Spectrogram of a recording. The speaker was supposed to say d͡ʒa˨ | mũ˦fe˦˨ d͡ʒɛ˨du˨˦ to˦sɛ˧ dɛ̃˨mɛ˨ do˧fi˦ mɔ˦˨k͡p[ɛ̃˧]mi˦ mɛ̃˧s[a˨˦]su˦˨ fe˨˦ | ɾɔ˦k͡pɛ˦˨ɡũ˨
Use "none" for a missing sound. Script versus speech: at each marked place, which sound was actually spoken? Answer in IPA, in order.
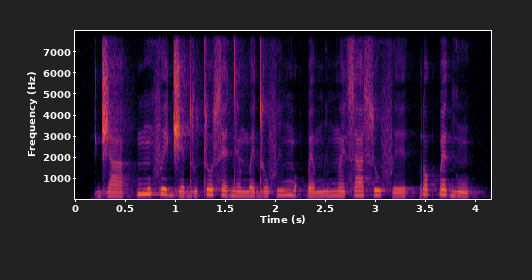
ɛ˧, a˦

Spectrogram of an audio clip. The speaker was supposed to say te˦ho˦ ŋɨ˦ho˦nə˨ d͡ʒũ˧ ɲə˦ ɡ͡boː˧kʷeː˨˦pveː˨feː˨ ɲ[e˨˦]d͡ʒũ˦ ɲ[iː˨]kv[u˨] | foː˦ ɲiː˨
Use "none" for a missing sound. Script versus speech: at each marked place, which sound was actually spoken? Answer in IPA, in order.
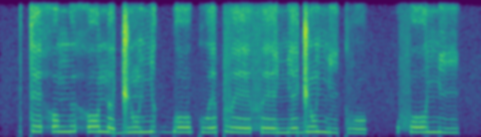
e˨˦, iː˨, u˨

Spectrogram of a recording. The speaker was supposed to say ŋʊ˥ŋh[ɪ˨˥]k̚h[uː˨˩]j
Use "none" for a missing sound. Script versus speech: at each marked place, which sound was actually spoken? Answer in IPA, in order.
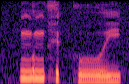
ɪ˥, uː˧

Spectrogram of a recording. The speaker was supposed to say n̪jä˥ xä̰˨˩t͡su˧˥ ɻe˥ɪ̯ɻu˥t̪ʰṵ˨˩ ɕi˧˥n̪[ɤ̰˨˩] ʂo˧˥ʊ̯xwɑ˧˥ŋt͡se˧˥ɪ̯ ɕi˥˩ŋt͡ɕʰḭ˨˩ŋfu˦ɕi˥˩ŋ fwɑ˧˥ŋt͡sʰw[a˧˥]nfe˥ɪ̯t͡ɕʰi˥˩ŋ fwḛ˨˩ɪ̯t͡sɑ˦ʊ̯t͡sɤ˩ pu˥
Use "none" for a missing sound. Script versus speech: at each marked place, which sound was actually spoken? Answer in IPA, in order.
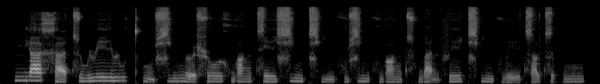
ɤ̰˨˩, a̰˨˩

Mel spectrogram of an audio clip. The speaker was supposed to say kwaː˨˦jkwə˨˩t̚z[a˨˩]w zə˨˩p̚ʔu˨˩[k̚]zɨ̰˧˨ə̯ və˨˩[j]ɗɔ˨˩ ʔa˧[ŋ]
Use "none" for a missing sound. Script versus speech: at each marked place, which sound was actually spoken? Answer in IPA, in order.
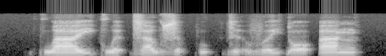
a˨˩, k̚, j, ŋ

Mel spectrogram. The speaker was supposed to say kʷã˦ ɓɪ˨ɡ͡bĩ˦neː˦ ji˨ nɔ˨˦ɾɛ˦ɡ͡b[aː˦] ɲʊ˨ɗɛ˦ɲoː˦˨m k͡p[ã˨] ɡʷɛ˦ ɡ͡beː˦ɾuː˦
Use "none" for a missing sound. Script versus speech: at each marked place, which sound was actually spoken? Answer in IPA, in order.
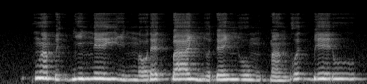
aː˦, ã˨

